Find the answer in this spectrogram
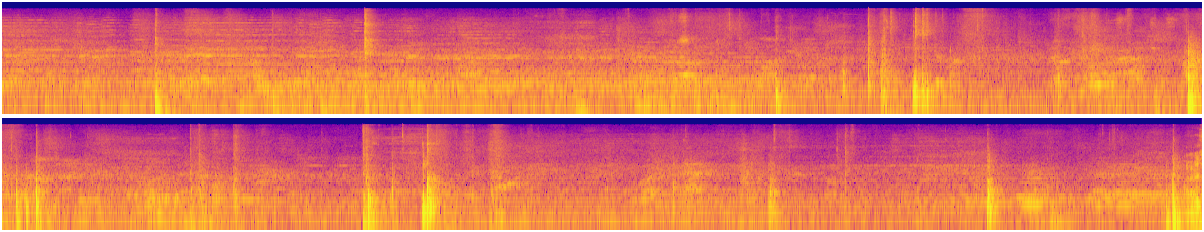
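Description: Quiet background music with intermittent thunks, taps and rustles of a cardboard trading-card box and its contents being handled, as the lid comes off and the cards and booklets are taken out.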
